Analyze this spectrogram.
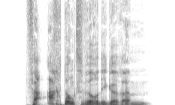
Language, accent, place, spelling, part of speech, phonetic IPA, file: German, Germany, Berlin, verachtungswürdigerem, adjective, [fɛɐ̯ˈʔaxtʊŋsˌvʏʁdɪɡəʁəm], De-verachtungswürdigerem.ogg
- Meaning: strong dative masculine/neuter singular comparative degree of verachtungswürdig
